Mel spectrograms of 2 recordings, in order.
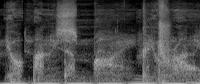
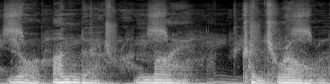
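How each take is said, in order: First: Breathy close whisper; whisper in left ear. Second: Soft, low, fading voice; soft fading murmur. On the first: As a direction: whisper right into one ear. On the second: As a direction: murmur it, softer to the end. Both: Acted. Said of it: "and whisper into your ear".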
